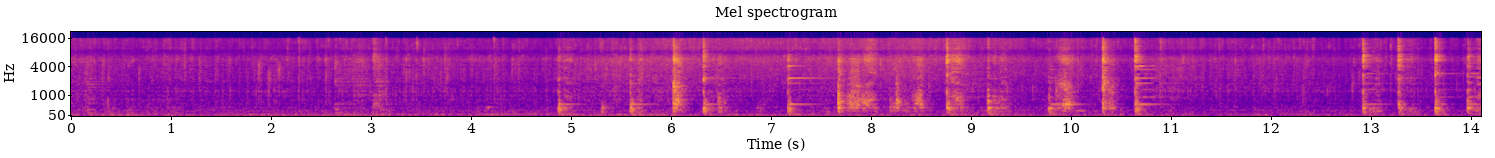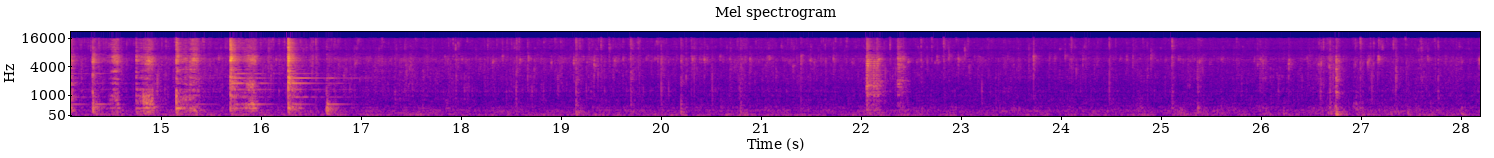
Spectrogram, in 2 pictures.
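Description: Potato pieces and onion frying in a metal wok (kadhai), sizzling steadily, while a metal spatula stirs them, clinking and scraping against the pan in a quick run of sharp knocks from about five to seventeen seconds in, then only a couple of single knocks near the end.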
